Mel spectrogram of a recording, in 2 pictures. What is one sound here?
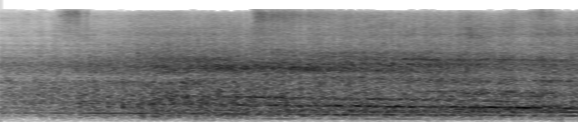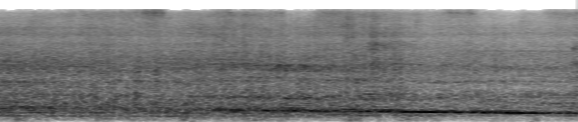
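Train wheels squeal on the rails with a long, slowly falling whine.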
